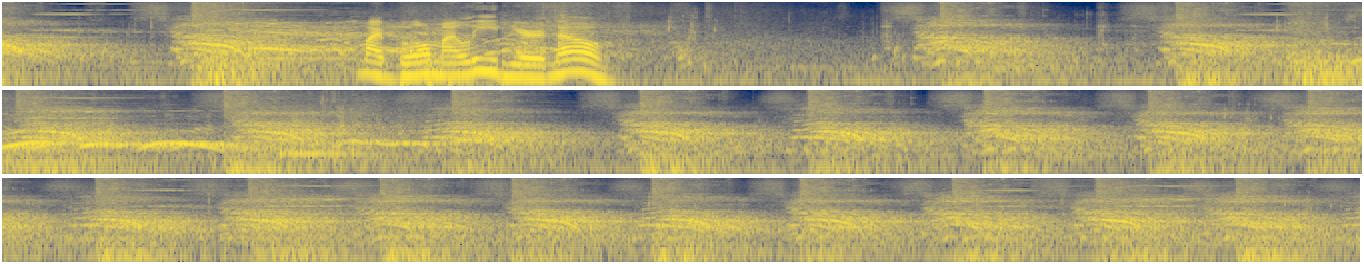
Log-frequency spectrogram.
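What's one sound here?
A crowd of men chants and cheers to a steady, quick beat in a large echoing hall.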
